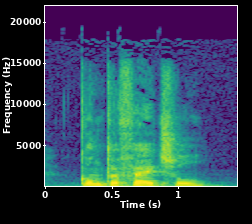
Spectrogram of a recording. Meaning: 1. portrait, image 2. face
- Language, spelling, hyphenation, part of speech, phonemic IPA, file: Dutch, konterfeitsel, kon‧ter‧feit‧sel, noun, /ˌkɔn.tərˈfɛi̯t.səl/, Nl-konterfeitsel.ogg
